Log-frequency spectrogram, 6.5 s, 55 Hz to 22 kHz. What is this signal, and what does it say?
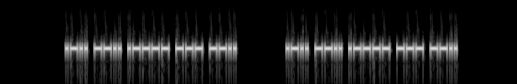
Morse code, heard as a keyed tone, about 40 wpm, 700 Hz. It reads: LZ1OZ LZ1OZ
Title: DXCC-100 Call Signs - 5 Characters - Repeated 2x - 40wpm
